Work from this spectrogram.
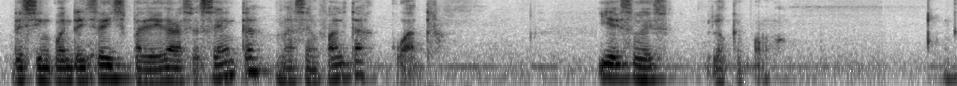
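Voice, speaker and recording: A man teaching a virtual class in a mellow, soft-edged voice. He works through each step methodically and stops to check that his students follow. There is a faint hum of noise behind him. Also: mid-range voice. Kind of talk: online class explanation.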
